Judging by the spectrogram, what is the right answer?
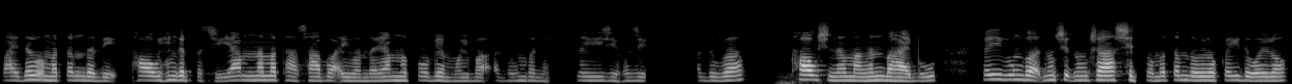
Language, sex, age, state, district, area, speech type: Manipuri, female, 30-45, Manipur, Kakching, rural, spontaneous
